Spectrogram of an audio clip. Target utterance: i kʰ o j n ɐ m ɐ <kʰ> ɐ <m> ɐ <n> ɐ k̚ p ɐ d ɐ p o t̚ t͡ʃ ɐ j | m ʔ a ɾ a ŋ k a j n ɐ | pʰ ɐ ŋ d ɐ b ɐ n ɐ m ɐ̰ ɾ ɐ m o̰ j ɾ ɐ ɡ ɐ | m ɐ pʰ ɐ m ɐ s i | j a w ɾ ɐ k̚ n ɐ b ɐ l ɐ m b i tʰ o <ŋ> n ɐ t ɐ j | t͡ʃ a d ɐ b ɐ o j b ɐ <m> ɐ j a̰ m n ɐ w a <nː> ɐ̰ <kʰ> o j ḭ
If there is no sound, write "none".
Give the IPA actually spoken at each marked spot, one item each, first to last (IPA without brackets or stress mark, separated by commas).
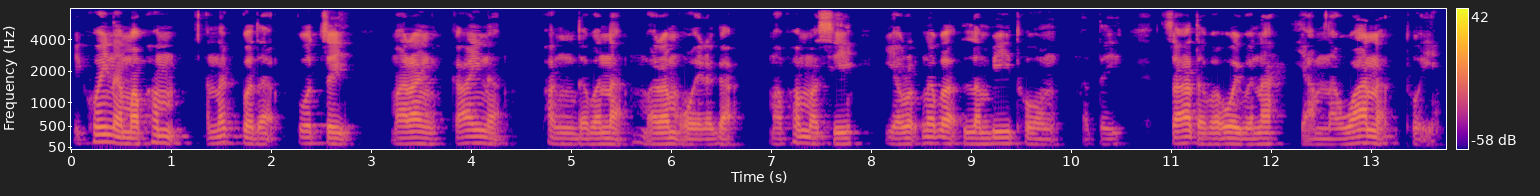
pʰ, m, n, ŋ, n, n, tʰ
